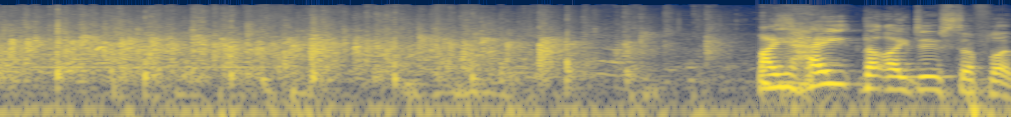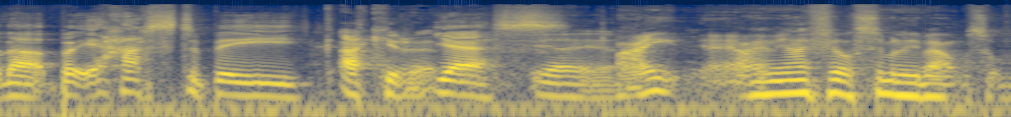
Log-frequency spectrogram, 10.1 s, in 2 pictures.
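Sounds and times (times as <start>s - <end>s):
round of applause: 0.0s - 3.8s
speech: 3.8s - 10.0s.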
